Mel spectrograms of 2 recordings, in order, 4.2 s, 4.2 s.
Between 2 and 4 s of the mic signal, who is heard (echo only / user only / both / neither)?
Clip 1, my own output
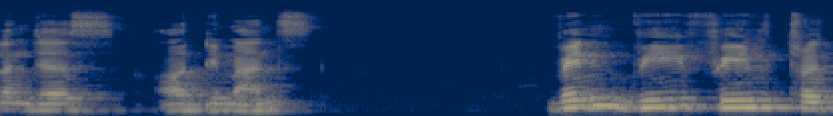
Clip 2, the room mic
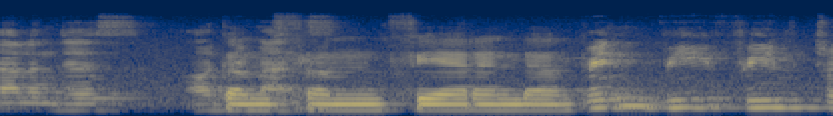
both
